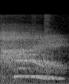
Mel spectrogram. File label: sexy "hi"; AUSRUF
